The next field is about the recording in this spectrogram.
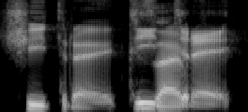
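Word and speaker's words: Chitré: I was just, I was living in Chitre, which is, and I'm allowed to say it like that in Spanish, Chitre.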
